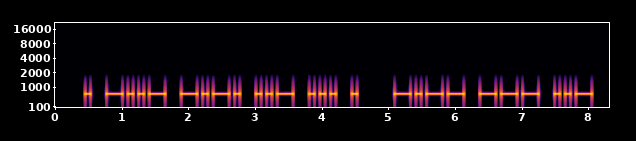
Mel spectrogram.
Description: Morse code, heard as a keyed tone, about 15 wpm, 700 Hz. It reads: EXCUSE YOU
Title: Sentences from Top 700 Words 15wpm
